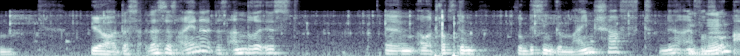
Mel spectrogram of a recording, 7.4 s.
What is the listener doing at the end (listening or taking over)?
listening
